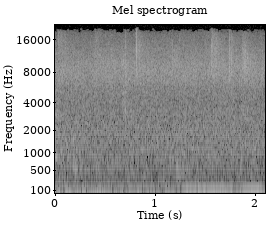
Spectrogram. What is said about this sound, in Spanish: no podemos parar la lluvia. No sé si la escuchas, está lloviendo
